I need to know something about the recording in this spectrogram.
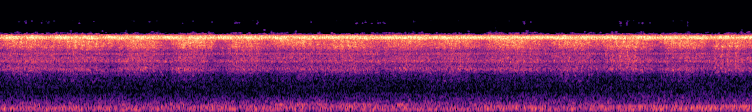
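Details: Male cicadas chorusing at dusk on a summer night in Georgia, USA, calling to attract females: a dense, unbroken high-pitched hiss that gently pulses in waves, with a faint low hum beneath.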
